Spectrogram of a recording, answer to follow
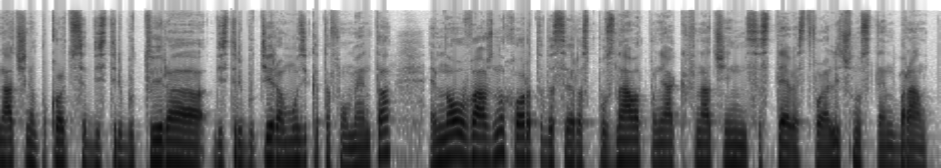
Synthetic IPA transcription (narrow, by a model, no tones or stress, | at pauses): nat͡ʃinəpokɔjt̪ʊ̥sɛd̪ist̪ɾibut̪iɾəd̪ist̪ɾibut̪iɾəmuzikət̪əfmomɛnt̪ə | ɛmnɔɡʊvaʒnoxɔɾət̪əd̪ɐsɛɾəspoznavət̪̚ponʲakəkə̥fnat͡ʃinsɐst̪ɛbɛst̪vɔjəlit͡ʃnost̪ɛnbɾant̪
